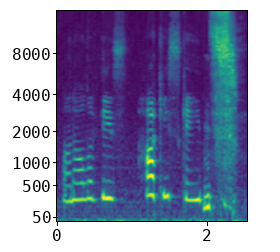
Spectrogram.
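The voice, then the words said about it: Poor put-on accent. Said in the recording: “That was my accent. ... Not good.”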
